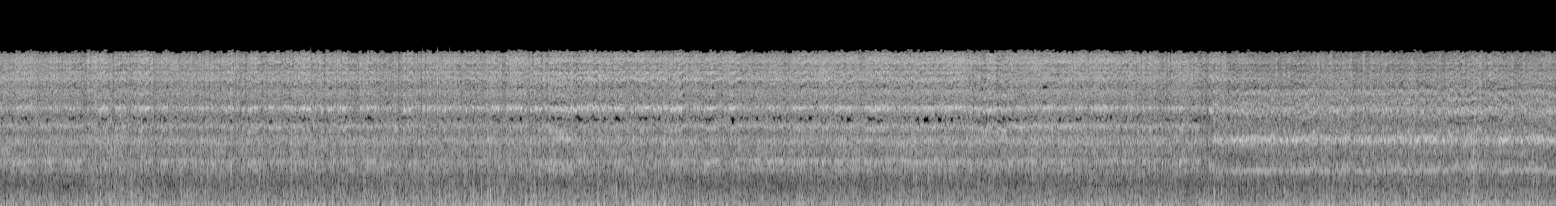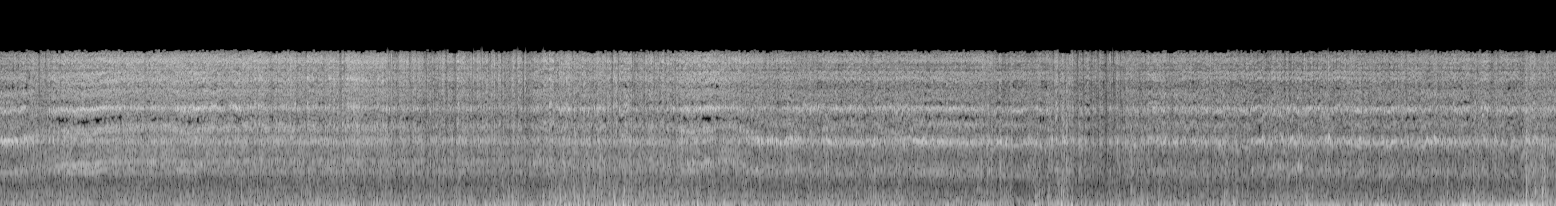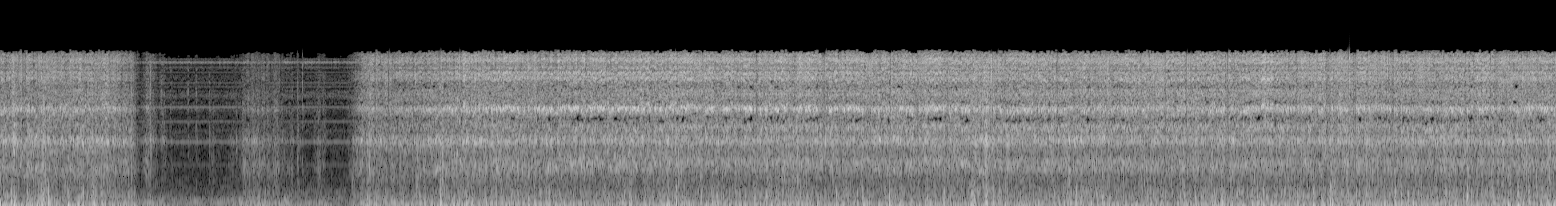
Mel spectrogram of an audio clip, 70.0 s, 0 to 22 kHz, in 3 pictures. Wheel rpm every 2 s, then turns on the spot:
230, 230, 230, 230, 230, 230, 230, 230, 230, 190, 160, 160, 210, 230, 230, 230, 230, 200, 170, 160, 160, 150, 160, 160, 90, 20, 120, 190, 220, 230, 220, 220, 210, 230, 210.
48-50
